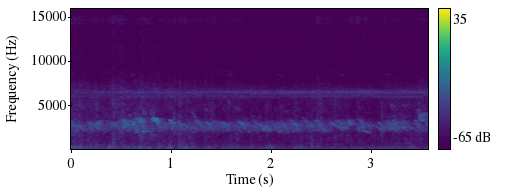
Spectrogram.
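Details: A crowd of small broiler chicks raised on a farm, giving a steady stream of thin, high-pitched peeps that blend into one unbroken chirping wash over soft shuffling sounds.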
